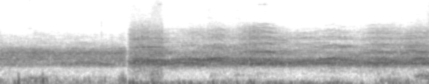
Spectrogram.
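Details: Common cranes at golden sunrise in the Tister Bauernmoor, a wet moor with much water and cloud, fewer cranes than usual; a dense, continuous chorus of trumpeting calls from many birds, with a louder burst of overlapping calls after one second.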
